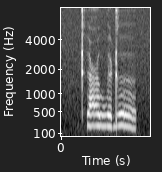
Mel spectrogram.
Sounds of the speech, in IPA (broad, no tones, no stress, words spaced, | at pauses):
ʈʰʏʕuwʏ ɖɵː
